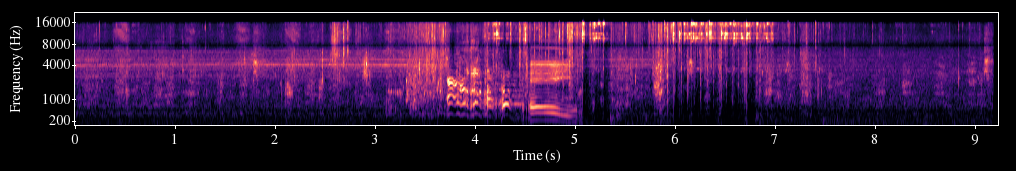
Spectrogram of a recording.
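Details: Excited dog at a pool while Maverick, a jack russell terrier, plays fetch in the water, with a white shepherd, border collie and weimaraner watching. One wavering, high whining yelp lasting about a second, over splashing water noise and a brief human voice.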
